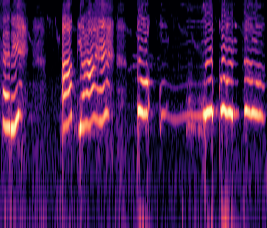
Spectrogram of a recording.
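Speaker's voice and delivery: high, startled woman's voice, slowing at the end; shocked wife. A narrator's reading. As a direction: she realises something is wrong. Wife shocked seeing husband. (घबराई हुई पत्नी की ऊँची आवाज़)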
